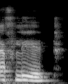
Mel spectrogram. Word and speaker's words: affiliate: जैसे next word है AFFILIATE, ठीक है ना, इसको ध्यान से देखिए। ए का उच्चारण यहाँ पे ए ही करेंगे, ठीक है, और डबल एफ का जो उच्चारण है फै होगा, और आई से ई की मात्रा, एल से ले, और आई से ई की मात्रा, और ए से ए का उच्चारण हो गया, टी ई का उच्चारण टे हो गया। एफिलिएट, क्या पढ़ेंगे इसको? एफिलिएट, ठीक है ना।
